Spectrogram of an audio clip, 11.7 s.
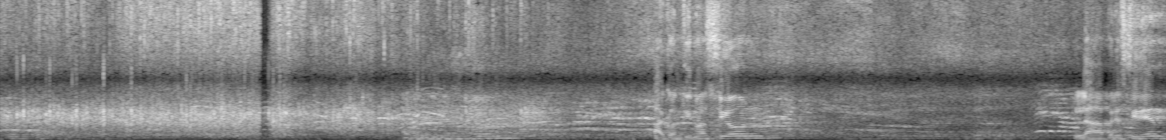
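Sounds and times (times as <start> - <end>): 
large hall full of people applauding: 0.0 - 6.8
faint murmur of voices: 0.0 - 11.6
speech: 6.6 - 7.9, 10.8 - 11.6.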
